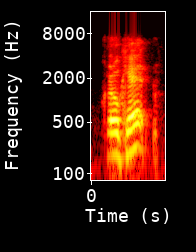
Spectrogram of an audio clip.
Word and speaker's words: Croquette: Gemini Concord Coquette. contest. Coquette. Corquette. Corquette. Coquette. Quit. Coquette. It's Like- CRO. It's Croquette.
